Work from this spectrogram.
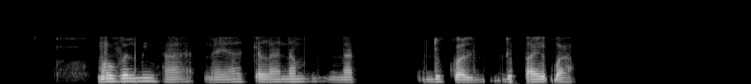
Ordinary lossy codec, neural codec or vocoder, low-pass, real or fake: Opus, 32 kbps; codec, 24 kHz, 3.1 kbps, DualCodec; 3.6 kHz; fake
